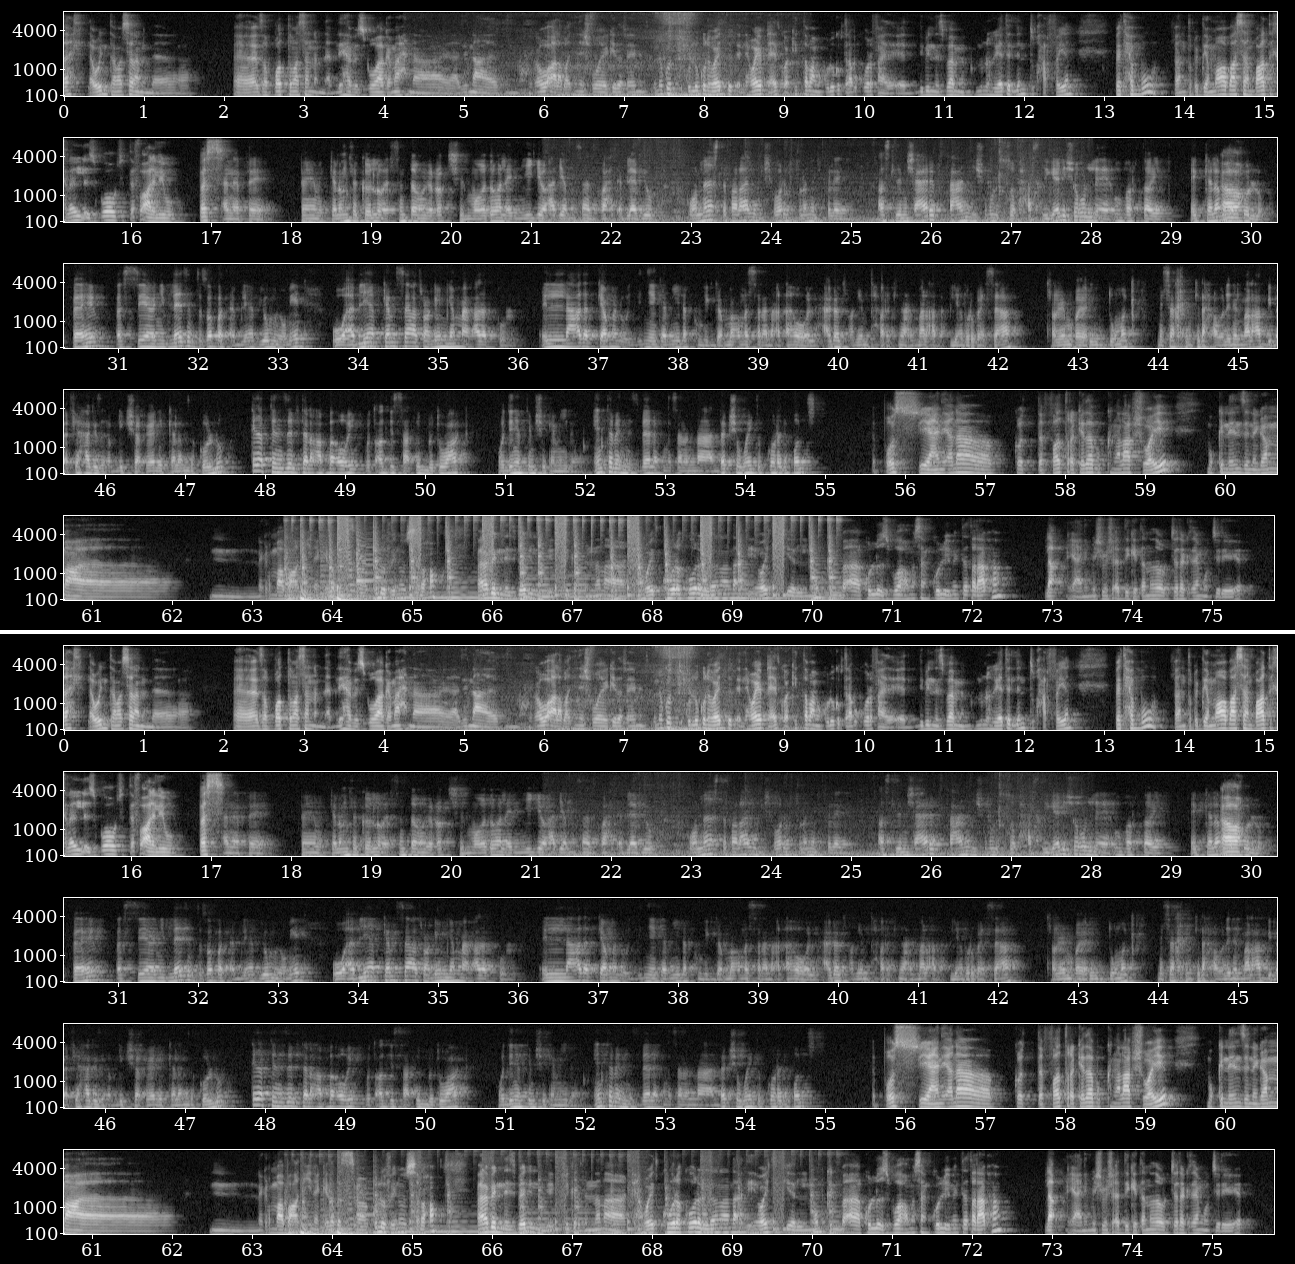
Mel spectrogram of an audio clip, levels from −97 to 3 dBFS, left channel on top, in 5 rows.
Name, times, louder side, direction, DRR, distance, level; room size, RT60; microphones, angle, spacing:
voice 1, 0.0-1.6 2.1-16.6 16.9-17.2 29.6-29.9 55.8-57.1 57.4-59.6 59.9-62.0 62.5-72.4 72.9-75.4, right 3 dB, 25° right, 16 dB, 0.7 m, -26 dB
sound 1, 4.2-9.3, equal, 10° right, 1.2 m, -36 dB
voice 2, 17.1-17.7 18.1-22.5 23.0-25.0 25.3-28.9 29.3-30.1 30.4-33.3 33.7-35.9 36.3-42.2 42.7-43.6 44.0-47.5 47.8-50.4 50.9-54.9, left 2 dB, 50° left, 10 dB, 1.4 m, -30 dB
sound 2, 21.1-28.1, equal, 20° left, 2.7 m, -40 dB
sound 3, 63.4-70.4, left 5 dB, 75° left, 0.6 m, -26 dB
23.5 x 13.5 x 3.0 m, 0.34 s
head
